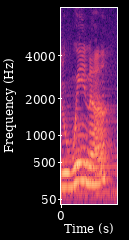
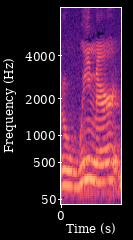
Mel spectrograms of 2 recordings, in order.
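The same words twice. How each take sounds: First: The R at the end is dropped. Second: The R at the end is pronounced. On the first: "elimina la R al final de las palabras" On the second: "En lugar de decir winner"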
